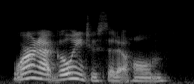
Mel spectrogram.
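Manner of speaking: usual speaking voice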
